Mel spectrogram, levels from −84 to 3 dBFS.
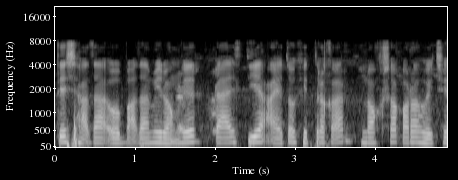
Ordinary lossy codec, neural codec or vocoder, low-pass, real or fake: none; none; none; real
